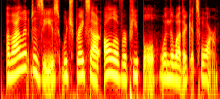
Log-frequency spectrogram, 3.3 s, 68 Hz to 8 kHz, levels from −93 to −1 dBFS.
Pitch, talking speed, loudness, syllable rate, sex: 205 Hz, 255 wpm, -17 LUFS, 6.6 syllables/s, female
